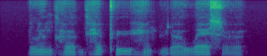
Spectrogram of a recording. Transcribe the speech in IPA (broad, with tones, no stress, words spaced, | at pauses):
lə̃˧˩ɡʱœː˧ ɡʱɛ˥˧pʼyː˥˧ɦɛ̃˧˩ py˧ɾœː˧wɛː˥˧sœː˩˧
